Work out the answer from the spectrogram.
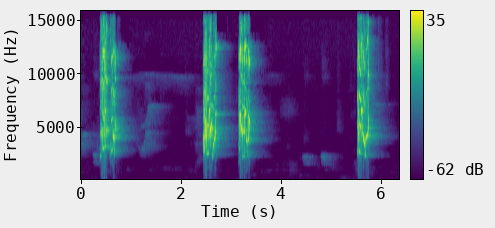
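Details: Lovebird calling actively (gacor): short, sharp, high double chirps in scattered bursts separated by pauses of one to three seconds, with a faint soft note in between.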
